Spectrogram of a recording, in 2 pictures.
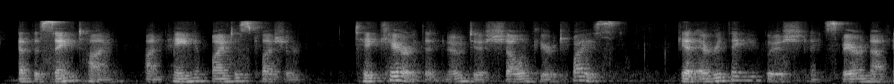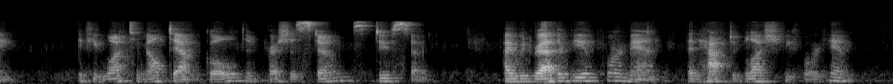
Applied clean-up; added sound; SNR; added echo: neural separator model SepFormer DNS4.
